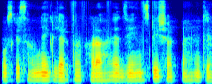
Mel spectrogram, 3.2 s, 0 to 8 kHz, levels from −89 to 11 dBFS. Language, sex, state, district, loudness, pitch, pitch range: Hindi, male, Haryana, Charkhi Dadri, -23 LUFS, 95 Hz, 90-95 Hz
